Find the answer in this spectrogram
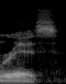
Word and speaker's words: Riz: We call him Riz.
